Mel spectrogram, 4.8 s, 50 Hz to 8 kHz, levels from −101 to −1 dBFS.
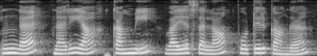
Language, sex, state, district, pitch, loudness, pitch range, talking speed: Tamil, female, Tamil Nadu, Nilgiris, 215 Hz, -17 LUFS, 200-235 Hz, 75 wpm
